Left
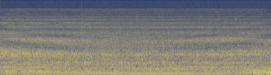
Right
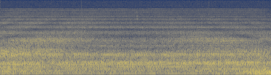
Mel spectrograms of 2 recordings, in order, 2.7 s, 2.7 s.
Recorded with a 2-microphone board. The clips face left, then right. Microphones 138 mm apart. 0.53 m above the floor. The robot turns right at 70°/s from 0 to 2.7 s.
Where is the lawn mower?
Straight ahead; by 2.7 s 170° right.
